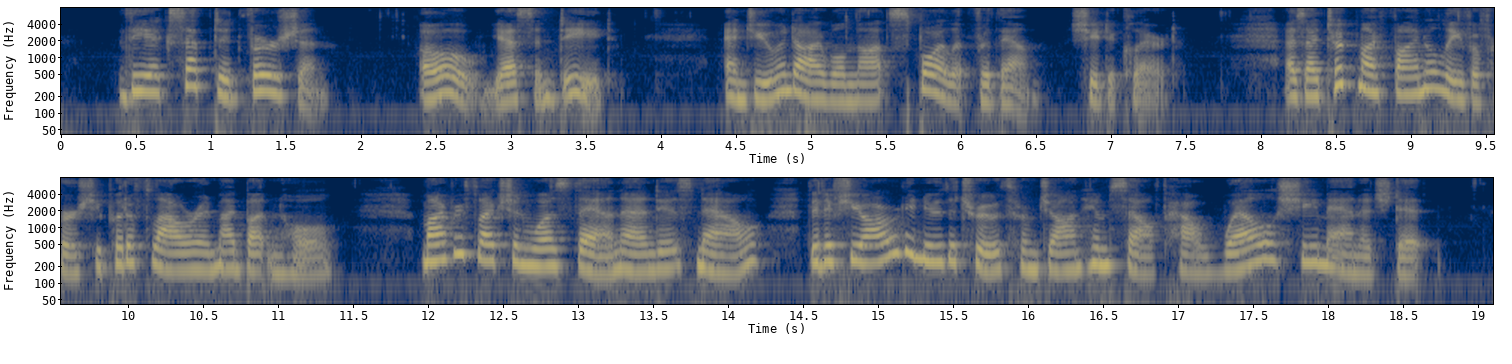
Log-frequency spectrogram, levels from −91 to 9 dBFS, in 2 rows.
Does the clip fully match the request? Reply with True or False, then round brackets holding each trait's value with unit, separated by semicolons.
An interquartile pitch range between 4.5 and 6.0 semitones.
True (5.6 semitones)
